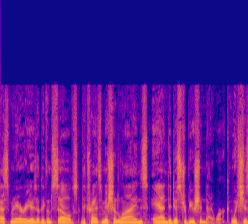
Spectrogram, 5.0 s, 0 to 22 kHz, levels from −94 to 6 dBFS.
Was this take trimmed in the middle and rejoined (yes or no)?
yes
